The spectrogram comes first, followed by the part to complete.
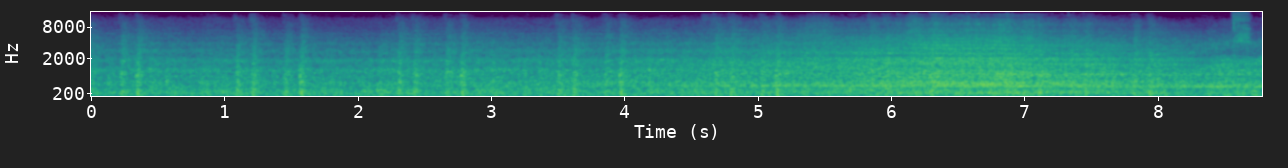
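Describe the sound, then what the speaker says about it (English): A train rumbles past with rhythmic clickety-clack of wheels on rails, growing louder and adding a faint squeal as it nears. "there's a train going by up there"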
